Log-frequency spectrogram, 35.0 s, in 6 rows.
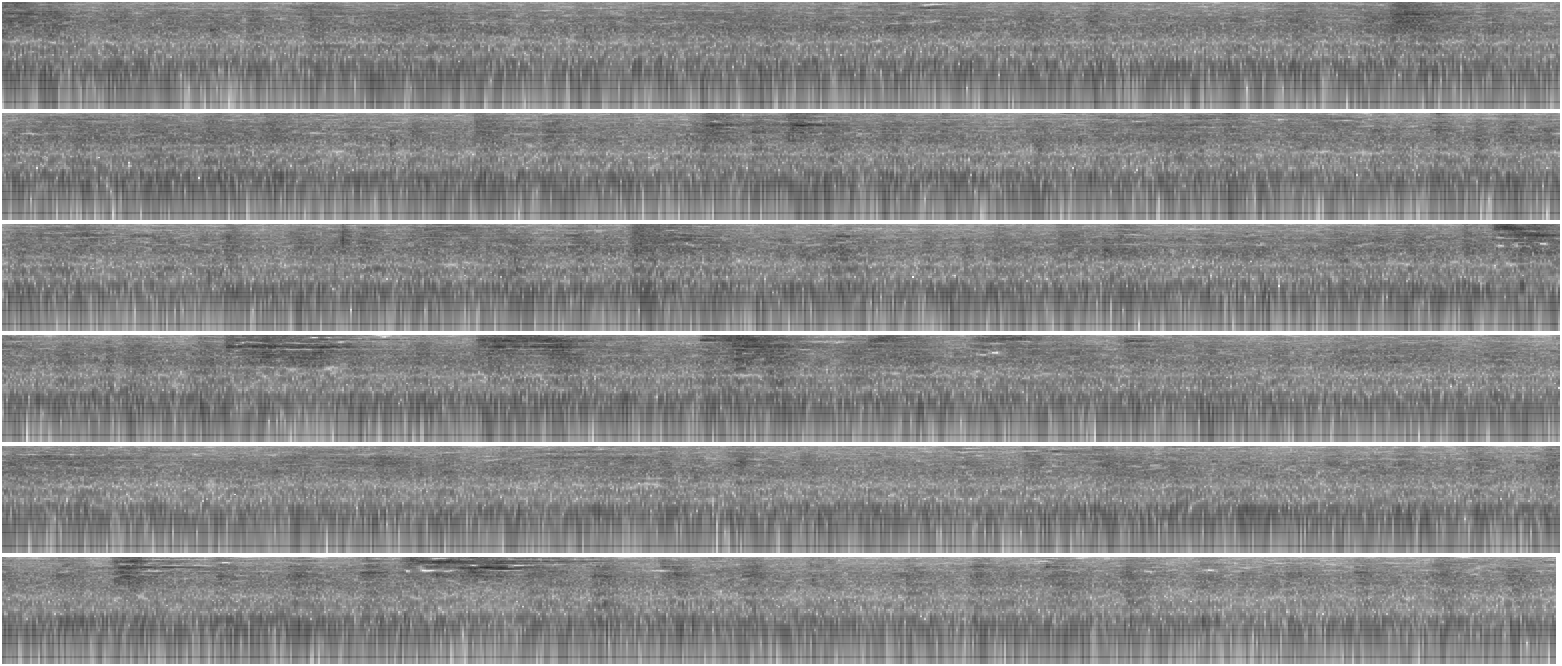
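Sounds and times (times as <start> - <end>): freight wagon wheels rumbling: 0.0 - 35.0
high-pitched wheel squeals: 30.7 - 31.4.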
